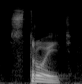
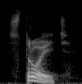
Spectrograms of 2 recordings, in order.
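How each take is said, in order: No difference in how they are said.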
